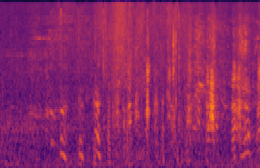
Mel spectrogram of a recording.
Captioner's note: chuckling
